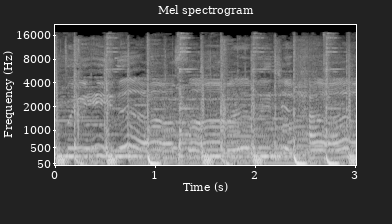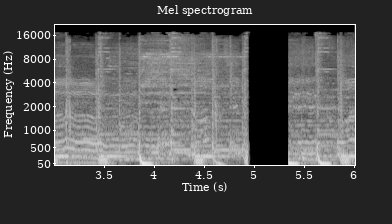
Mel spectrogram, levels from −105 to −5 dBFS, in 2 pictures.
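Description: At 4.95 s an audio dropout to silence cuts the sound to silence for 0.41 s, likely a lost input link, before resuming at 5.35 s.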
